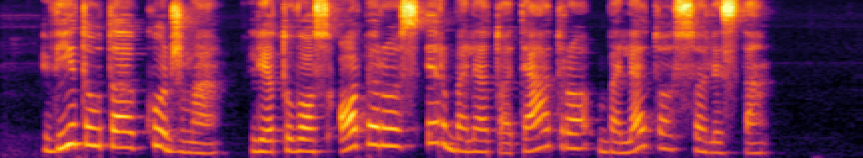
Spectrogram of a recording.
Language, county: Lithuanian, Vilnius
